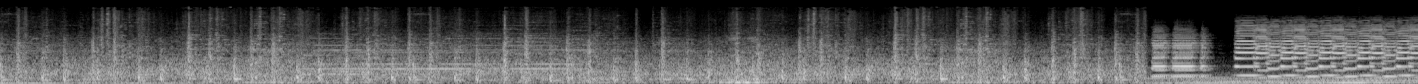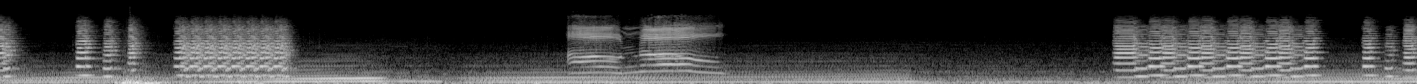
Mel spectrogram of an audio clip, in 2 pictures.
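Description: Toy train sound: a steady train clatter for about the first eleven seconds. Then a battery-powered toy bus plays its electronic horn in several bursts of quick beeping notes over a low hum.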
